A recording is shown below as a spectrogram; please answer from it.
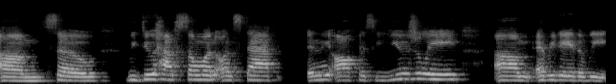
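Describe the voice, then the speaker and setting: Her intonation fairly even, a woman delivers her words at a moderate pace. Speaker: workshop host. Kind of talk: webinar introduction. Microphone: video call.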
